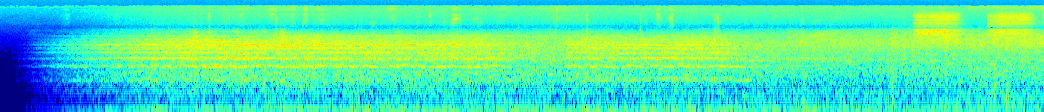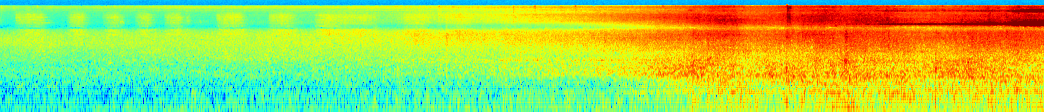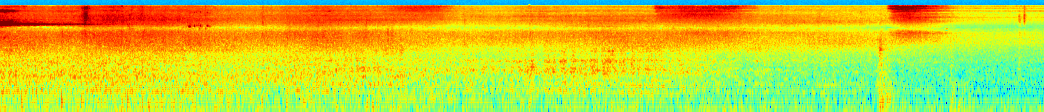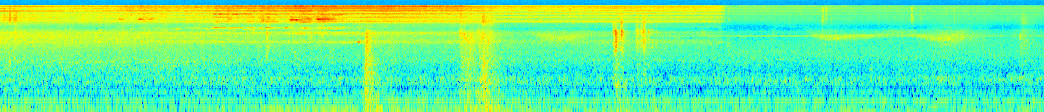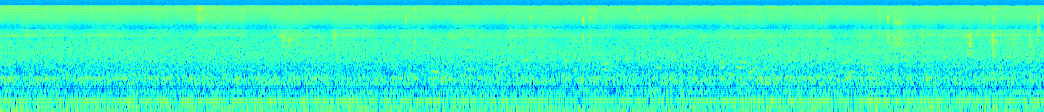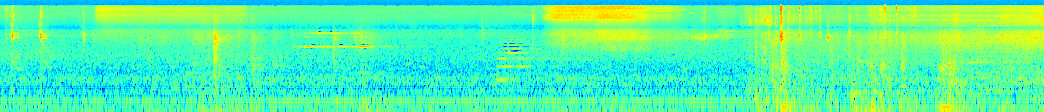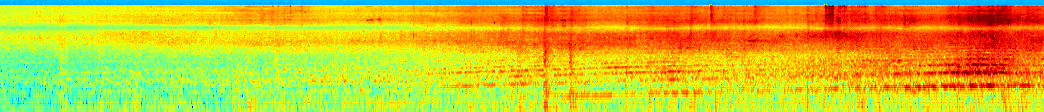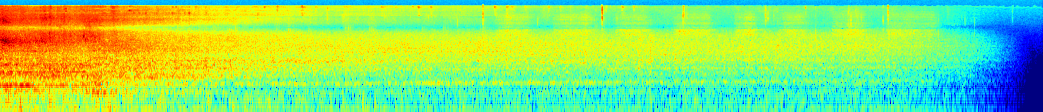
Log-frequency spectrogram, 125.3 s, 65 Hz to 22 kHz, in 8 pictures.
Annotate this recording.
Train arriving and departing, Khotkovo station around 18.30 10 Oct 2021
binaural, locomotive, Moscow, passing, railroad, rail-way, region, trains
